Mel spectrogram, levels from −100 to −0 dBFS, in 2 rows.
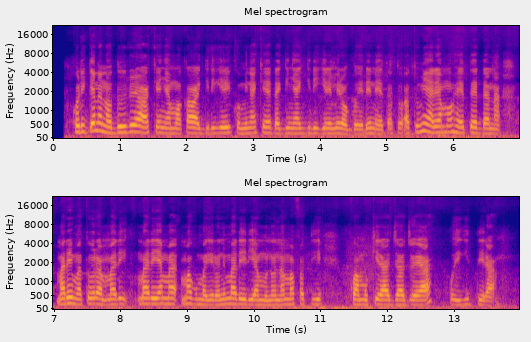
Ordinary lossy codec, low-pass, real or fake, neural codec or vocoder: none; none; fake; vocoder, 44.1 kHz, 128 mel bands, Pupu-Vocoder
